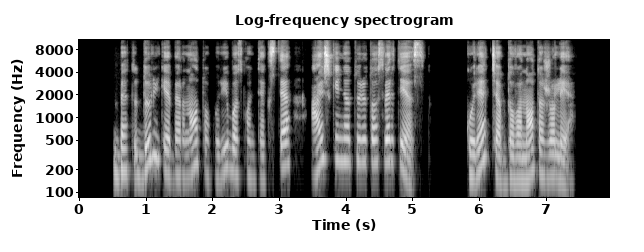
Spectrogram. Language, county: Lithuanian, Tauragė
